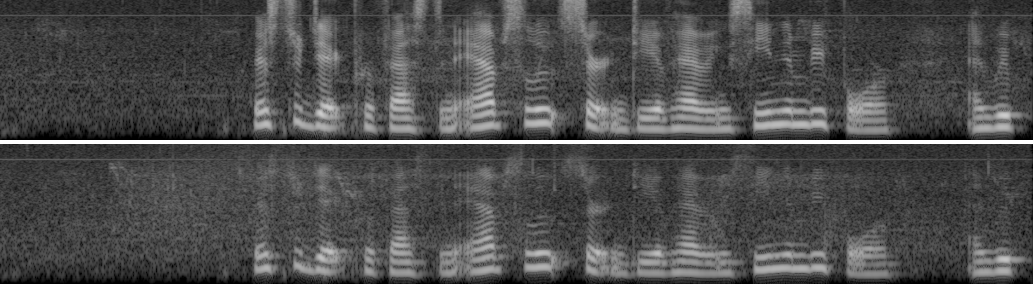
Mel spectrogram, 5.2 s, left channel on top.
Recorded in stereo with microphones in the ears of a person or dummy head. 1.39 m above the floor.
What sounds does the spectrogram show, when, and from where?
1.3 s a woman speaking: 65° left (ahead or behind), 0.5 m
